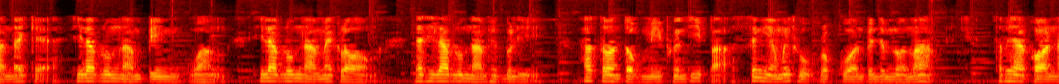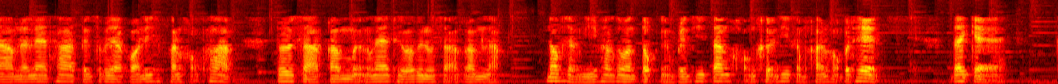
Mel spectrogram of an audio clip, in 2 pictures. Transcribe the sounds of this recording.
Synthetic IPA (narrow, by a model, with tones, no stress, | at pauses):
a˧ndaː˥˩jkɛ̰ː˨˩t̪ʰiː˥˩a˦˥˩p̚ɾuː˥˩mnaː˦˥mpi˧ŋwa˧˥ŋ | t̪ʰiː˥˩la˦˥˩p̚ɾu˥˩mnaː˦˥mːɛː˥˩klɔː˧ŋ | lɛ˦˥ʔt̪ʰiː˥˩la˦˥˩p̚ɾu˥˩mnaː˦˥mpʰe˦˥t̪̚buː˧lḭː˧pʰaː˥˩k̚t̪a˧wa˧nt̪o˨˩k̚miː˧pʰɯː˦˥nt̪ʰiː˥˩pa̰ː˨˩sɯ˥˩ŋja˧ŋma˥˩jt̪ʰuː˨˩k̚po˦˥p̚ku˧ənpe˧nt͡ɕa˧mnu˧ənmaː˥˩k̚ | sa˦˥pʰːa˧jaː˧kɔː˧nːaː˧˥mlɛ˦˥lɛː˥˩t̪ʰaː˥˩t̪̚pe˧nsa˦˥pʰːa˧jaː˧kɔː˧nt̪ʰiː˥˩a˨˦ŋkʰa˧nkʰɔ̰ː˩˦ŋpʰaː˥˩k̚ | doː˧jʔu˧t̪̚saː˩˦a˧ka˧mːɯ˨˩˦əŋlɛː˥˩t̪ʰɯː˩˦waː˥˩e˧nʔu˧˩t̪̚sa̰ː˨˦a̰˧ka˧mla̰˨˩k̚ | nɔː˥˩k̚t͡ɕaː˨˩k̚niː˦˥pʰaː˥˩t̪a˧wa˧nt̪o˨˩k̚ja̰˨˩ŋpe˧nt̪ʰiː˥˩t̪a˥˩ŋkʰɔ̰ː˩˦ŋkʰɯ˨˩ənt̪iː˥˩sa̰˨˩˦mkʰa˧nkʰɔ̰ː˩˦ŋpɾa˧t̪ʰeː˥˩t̪̚ | daː˥˩jkɛ̰ː˨˩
